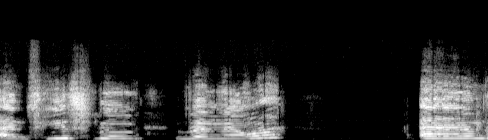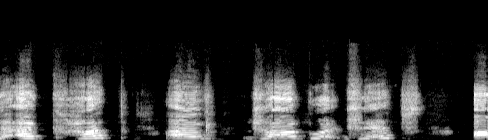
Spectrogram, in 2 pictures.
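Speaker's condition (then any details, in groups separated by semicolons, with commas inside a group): Cerebral palsy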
